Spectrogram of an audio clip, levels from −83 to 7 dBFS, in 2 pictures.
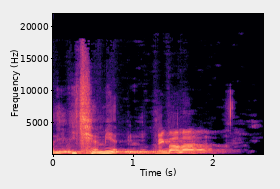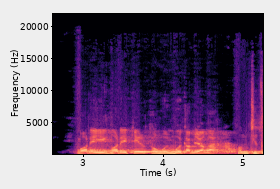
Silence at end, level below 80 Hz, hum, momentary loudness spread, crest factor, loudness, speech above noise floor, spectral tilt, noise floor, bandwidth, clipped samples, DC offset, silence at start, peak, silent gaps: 0 s; -44 dBFS; none; 8 LU; 10 dB; -11 LUFS; 40 dB; -5 dB/octave; -49 dBFS; 18.5 kHz; under 0.1%; under 0.1%; 0 s; 0 dBFS; none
